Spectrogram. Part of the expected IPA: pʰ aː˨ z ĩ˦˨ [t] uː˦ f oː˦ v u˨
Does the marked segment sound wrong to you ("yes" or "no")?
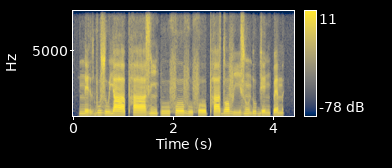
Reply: yes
